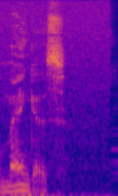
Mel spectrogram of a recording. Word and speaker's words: manga: series of Tokyo ghoul mangas manga manga manga you call yourself one of us and yet you say manga with a long a Wow I've got the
